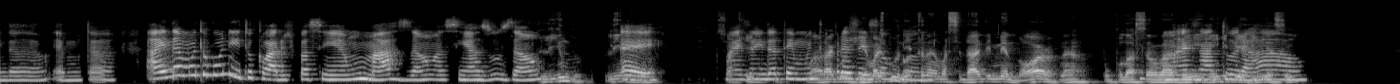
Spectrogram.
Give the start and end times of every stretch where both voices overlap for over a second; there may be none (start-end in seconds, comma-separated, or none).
7.2-9.3, 11.6-13.0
